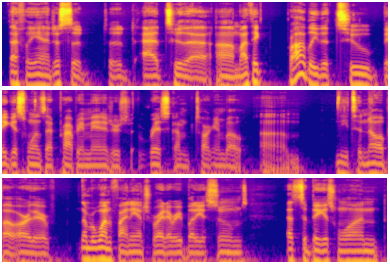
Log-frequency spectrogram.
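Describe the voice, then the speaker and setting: A man's voice: lowish voice, steady tone, quick pace. A man as a podcast guest in a studio, talking in an upbeat, loose way. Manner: upbeat, loose, laughs easily. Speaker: partnership manager, guest. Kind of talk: podcast conversation. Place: recording studio.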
